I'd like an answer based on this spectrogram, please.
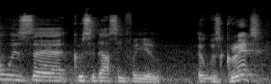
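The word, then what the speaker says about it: Kuşadası: Is it Kusidasi. Kusidasi, yes.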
